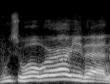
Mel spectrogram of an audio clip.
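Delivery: mock, very high, furious shouted yell. Retelling how an angry driver came out: imitating someone yelling.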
